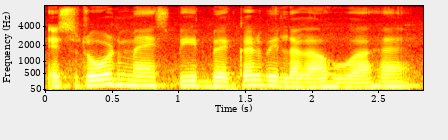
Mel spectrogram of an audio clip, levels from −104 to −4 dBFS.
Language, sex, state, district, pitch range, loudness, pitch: Hindi, male, Arunachal Pradesh, Lower Dibang Valley, 115-135 Hz, -14 LUFS, 125 Hz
